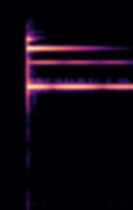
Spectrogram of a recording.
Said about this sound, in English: Wait, I'll bet this has got a bell. That's a cash register.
